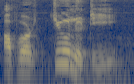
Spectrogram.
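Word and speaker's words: opportunity: সো ইফ you learn English, কাজে তুমি যদি ইংরেজি শেখো, you have the best অপরচুনিটি, এখানে অপরচুনিটি বলা হয়, অপরচুনাটি উচ্চারণটা মূলত টু ফাইন্ড এ গুড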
